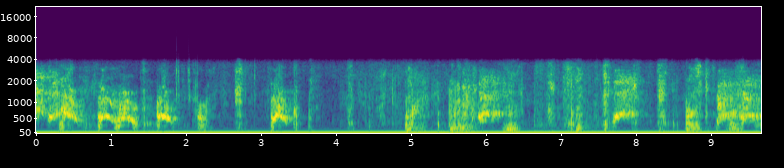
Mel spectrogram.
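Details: Cardigan Welsh Corgi on 19 December 2008 barking in quick clusters, short punchy woofs mixed with higher yips, brief lulls between flurries.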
